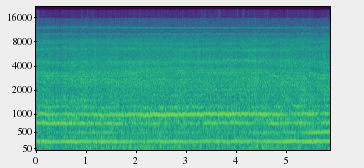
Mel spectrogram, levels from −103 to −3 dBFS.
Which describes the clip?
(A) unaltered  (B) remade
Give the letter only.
B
